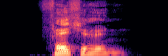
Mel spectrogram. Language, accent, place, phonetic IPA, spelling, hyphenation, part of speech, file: German, Germany, Berlin, [ˈfɛçl̩n], fächeln, fä‧cheln, verb, De-fächeln.ogg
- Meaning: to fan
